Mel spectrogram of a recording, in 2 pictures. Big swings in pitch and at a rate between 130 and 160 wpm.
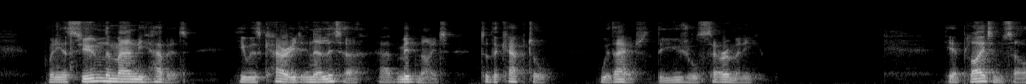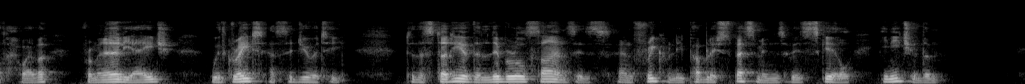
No: average, 3.9 semitones; average, 150 wpm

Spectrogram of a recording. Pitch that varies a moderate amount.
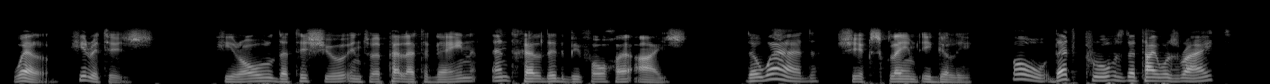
Yes: average, 4.8 semitones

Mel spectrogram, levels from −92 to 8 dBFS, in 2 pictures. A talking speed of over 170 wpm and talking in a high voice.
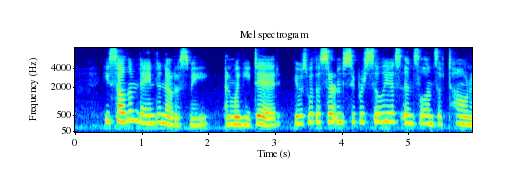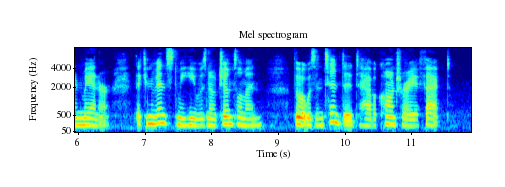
Yes: average, 185 wpm; high, 220 Hz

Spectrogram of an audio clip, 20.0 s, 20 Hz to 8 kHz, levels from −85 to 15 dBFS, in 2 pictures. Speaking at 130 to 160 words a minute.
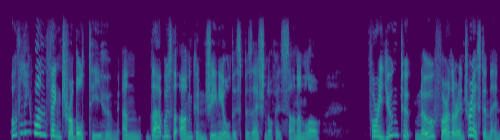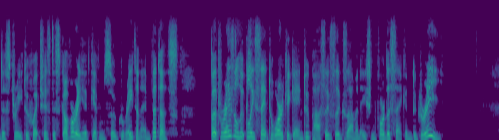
Yes: average, 150 wpm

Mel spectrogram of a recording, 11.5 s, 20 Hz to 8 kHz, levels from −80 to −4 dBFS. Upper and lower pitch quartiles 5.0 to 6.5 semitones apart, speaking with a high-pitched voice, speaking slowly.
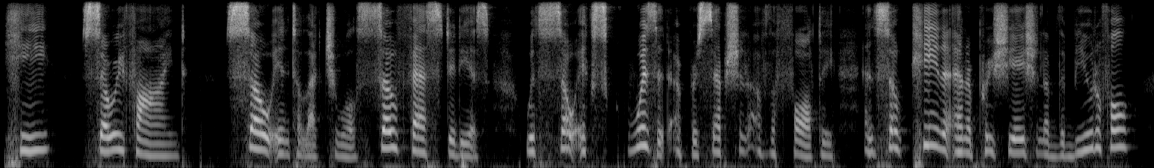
Yes: wide, 5.6 semitones; high, 215 Hz; slow, 120 wpm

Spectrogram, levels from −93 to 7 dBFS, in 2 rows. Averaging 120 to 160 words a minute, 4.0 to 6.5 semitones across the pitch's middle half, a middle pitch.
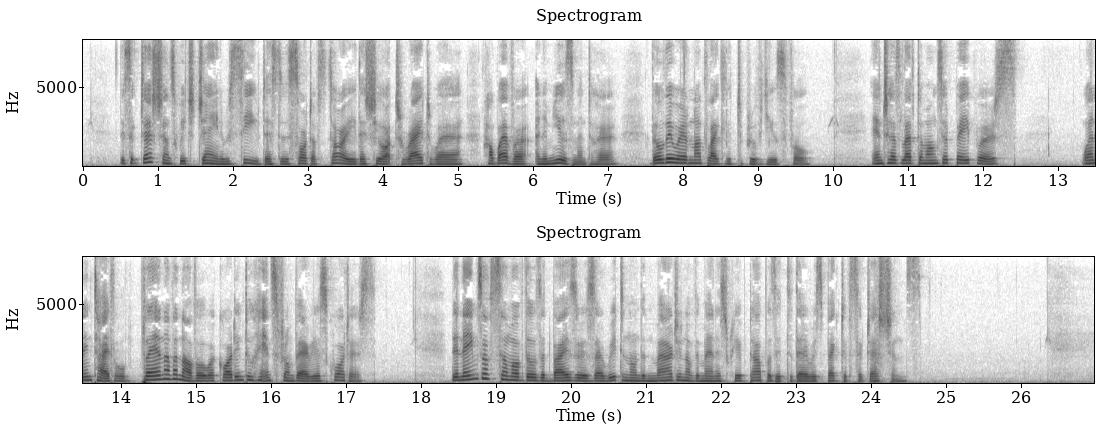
Yes: average, 155 wpm; average, 4.4 semitones; medium, 170 Hz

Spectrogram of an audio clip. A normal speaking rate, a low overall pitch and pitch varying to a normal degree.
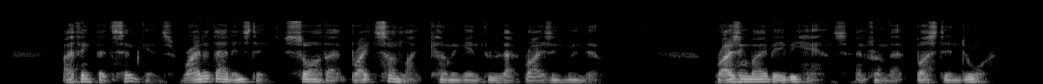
Yes: average, 160 wpm; low, 110 Hz; average, 3.0 semitones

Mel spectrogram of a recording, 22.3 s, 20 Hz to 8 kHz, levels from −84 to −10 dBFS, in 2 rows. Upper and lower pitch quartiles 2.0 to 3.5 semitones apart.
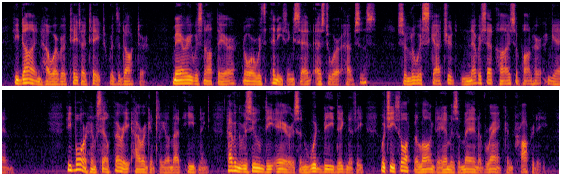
No: average, 3.9 semitones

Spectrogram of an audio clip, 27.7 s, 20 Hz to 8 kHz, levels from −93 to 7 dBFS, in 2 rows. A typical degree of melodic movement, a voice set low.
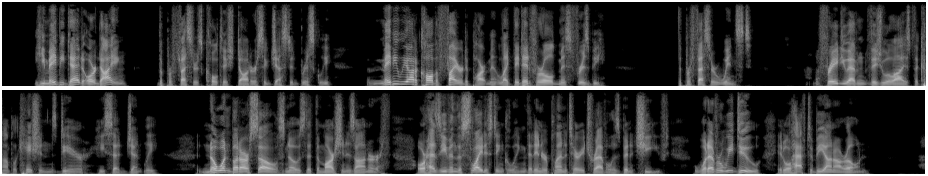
No: wide, 6.3 semitones; low, 115 Hz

